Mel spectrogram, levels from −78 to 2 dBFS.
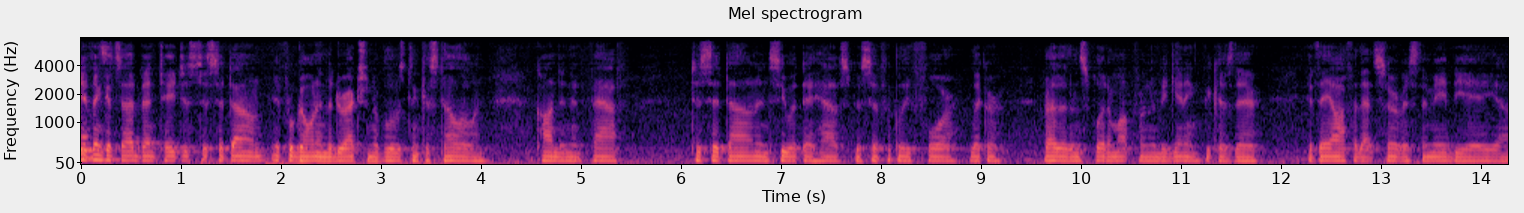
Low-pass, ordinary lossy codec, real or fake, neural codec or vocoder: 7.2 kHz; MP3, 48 kbps; fake; codec, 44.1 kHz, 7.8 kbps, DAC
